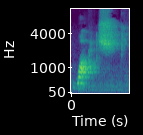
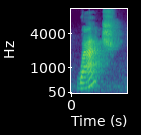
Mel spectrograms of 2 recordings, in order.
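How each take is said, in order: First: The vowel sounds like the 'o' in hot. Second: The vowel sounds like the 'a' in cat. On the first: The speaker calls it right. "the short A is going to sound a little bit more like a short O" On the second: The speaker calls it wrong. "short A says A ... Not quite"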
